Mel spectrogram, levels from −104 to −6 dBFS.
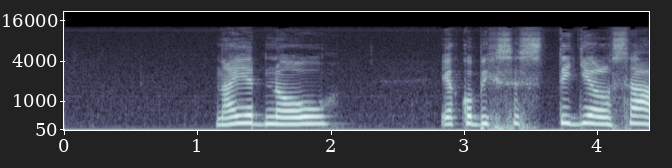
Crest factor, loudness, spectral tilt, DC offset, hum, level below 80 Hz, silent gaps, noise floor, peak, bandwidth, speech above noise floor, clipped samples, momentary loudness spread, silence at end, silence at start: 18 dB; -20 LUFS; -4.5 dB/octave; 2%; none; -44 dBFS; none; -55 dBFS; -4 dBFS; 13 kHz; 36 dB; under 0.1%; 11 LU; 0 s; 1.15 s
